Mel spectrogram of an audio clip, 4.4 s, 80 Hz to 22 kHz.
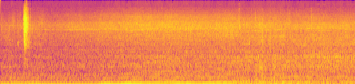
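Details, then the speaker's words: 1999 Porsche 996 911 after repair and clearing check engine codes, driven at about half throttle; smooth even note climbing cleanly, no misfire or stumble, codes have not returned. "As you can see, Reuben was really happy with how everything was running and driving at this point."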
